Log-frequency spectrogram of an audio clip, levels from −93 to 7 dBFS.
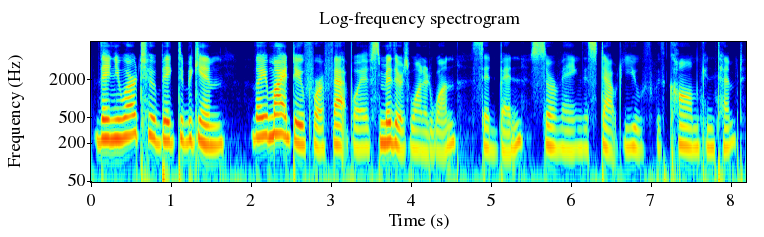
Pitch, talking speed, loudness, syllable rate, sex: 195 Hz, 205 wpm, -20 LUFS, 4.6 syllables/s, female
